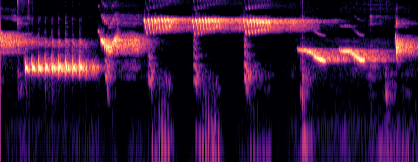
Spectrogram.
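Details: Asian pied starling lure song for tutoring starlings: a buzzy rattling phrase, then long steady high whistles, a wavering lower whistle and soft clicks between.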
